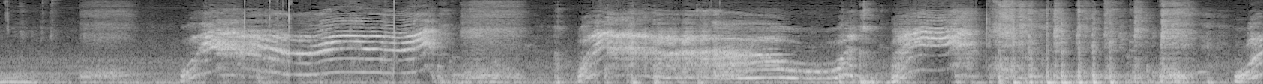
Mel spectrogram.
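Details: Angry cat indoors, reacting to another cat shown on a computer screen; three long, warbling, moaning yowls that waver up and down in pitch, followed by shorter, harsher cries and some rustling.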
